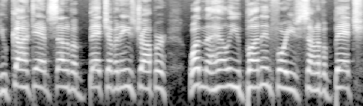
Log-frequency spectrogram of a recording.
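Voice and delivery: play-acted shrill screaming rant, very high. Retelling how Van Phul screamed at Frank walking out, imitating Van Phul screaming. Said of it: "Van Phul is just screaming at him".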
